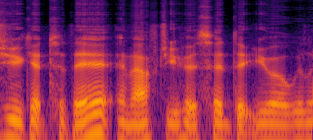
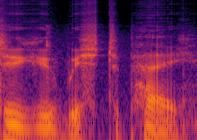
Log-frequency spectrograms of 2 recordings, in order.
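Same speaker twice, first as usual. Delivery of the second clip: demonic voice, quieter; 3 semitones lower, 6 dB quieter than usual. Voicing a demon face on a door, asking an approaching player: demon face voice. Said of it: "The voice ... of the demon face will say to you".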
